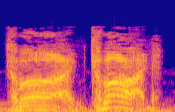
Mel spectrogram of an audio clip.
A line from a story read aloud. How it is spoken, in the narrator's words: Jom growls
